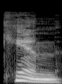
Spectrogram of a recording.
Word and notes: kin: American English

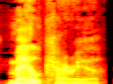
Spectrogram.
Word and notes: mail carrier: British English

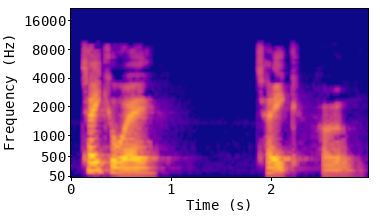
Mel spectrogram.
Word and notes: take away take home: American English

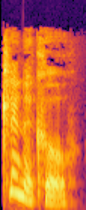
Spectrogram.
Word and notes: clinical: British English

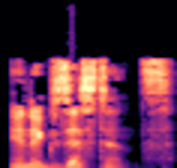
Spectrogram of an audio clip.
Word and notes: inexistence: British English

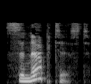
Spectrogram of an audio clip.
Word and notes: synoptist: British English

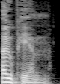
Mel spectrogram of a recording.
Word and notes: opium: British English

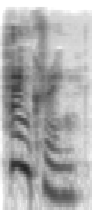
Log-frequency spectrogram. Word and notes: hankering: British English

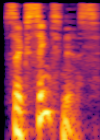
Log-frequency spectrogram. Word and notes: succinctness: British English

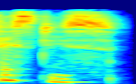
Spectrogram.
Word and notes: testis: British English

